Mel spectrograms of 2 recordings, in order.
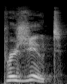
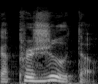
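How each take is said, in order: First: It is said in a New Jersey style pronunciation. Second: It is said with a more Italian-sounding pronunciation. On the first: "you go to Jersey and it's just" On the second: "it seems like it's closer to"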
